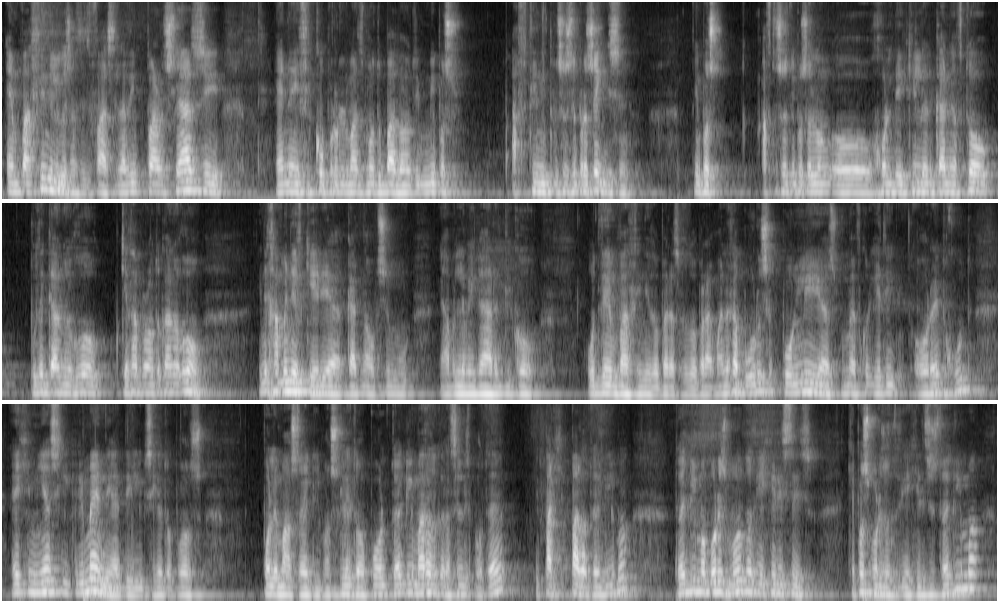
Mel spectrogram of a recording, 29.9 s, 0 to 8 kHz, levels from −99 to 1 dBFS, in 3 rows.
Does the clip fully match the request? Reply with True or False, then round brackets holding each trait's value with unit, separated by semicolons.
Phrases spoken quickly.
True (220 wpm)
